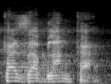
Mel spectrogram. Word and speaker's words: Casablanca: Ibu kotanya tulisannya Casablanca. Cara bacanya Kazablanka.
